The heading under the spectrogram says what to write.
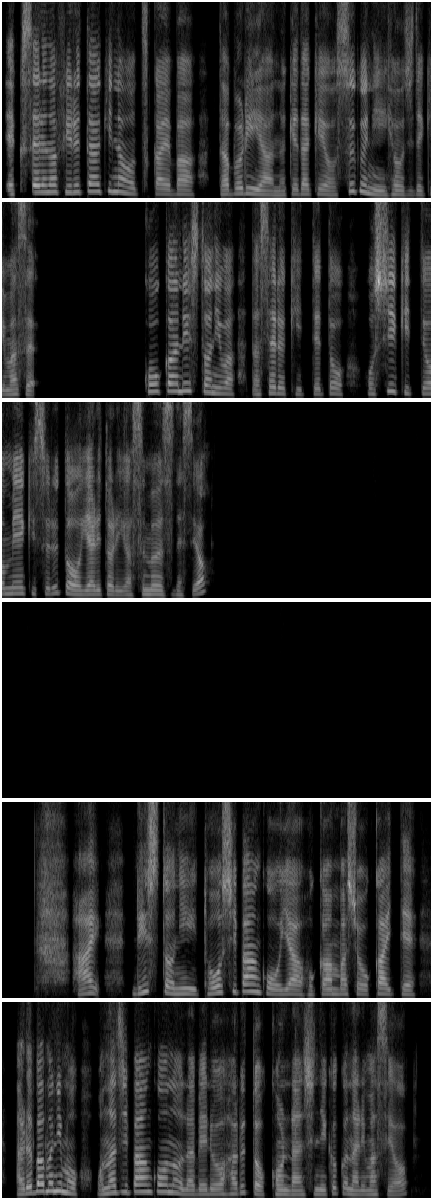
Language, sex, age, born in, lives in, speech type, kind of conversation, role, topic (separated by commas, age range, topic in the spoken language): Japanese, female, 45-49, Japan, United States, read, expert-assistant, expert, コレクションを長く続けるための記録や整理の工夫、効率的な管理方法は？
